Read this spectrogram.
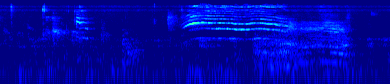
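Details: Indoor cat family of mother cat Jaco, her kittens, foster kittens and the dad cat who punished her for leaving them; one long, loud, drawn-out meow with a rising then falling pitch, after soft scuffling.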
